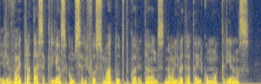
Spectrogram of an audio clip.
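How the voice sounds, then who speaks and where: Heard on a very clean recording with a silent background, a man speaks at a fairly quick pace with a medium pitch and a dark, mellow tone. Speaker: podcaster. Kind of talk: casual solo monologue on faith. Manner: fast; halting.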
